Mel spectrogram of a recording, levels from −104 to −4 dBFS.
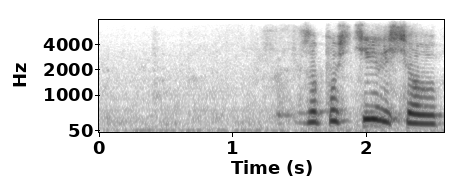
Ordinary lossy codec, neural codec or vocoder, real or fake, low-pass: Opus, 32 kbps; codec, 16 kHz, 4 kbps, FreqCodec, smaller model; fake; 7.2 kHz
